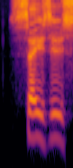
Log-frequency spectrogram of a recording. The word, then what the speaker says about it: Zasu: Sazu's Circus. And it's spelled Z-A-S-U, but it's pronounced Sazu.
